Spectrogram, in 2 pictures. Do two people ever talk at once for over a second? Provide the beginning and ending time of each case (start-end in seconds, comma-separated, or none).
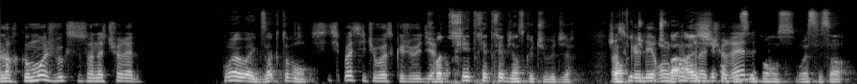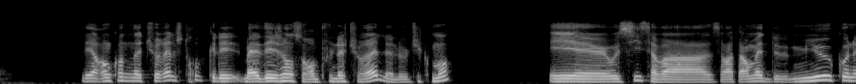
6.1-7.6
